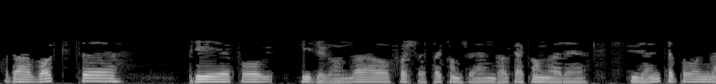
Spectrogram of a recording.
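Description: Throughout the speech, nothing above 3 kHz survives, and heavy swirling, watery artefacts smear the attacks. This is likely MP3 compression at a very low bitrate, near 8 kbps, where the encoder cuts the treble and drops weak frequency lines that flicker between frames.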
